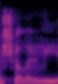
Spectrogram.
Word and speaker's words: shillelagh: It's called a shillelagh. I know it looks like a weird word up there, but if you look in the parentheses, you'll see how you pronounce it, a shillelagh, and it's a walking stick.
